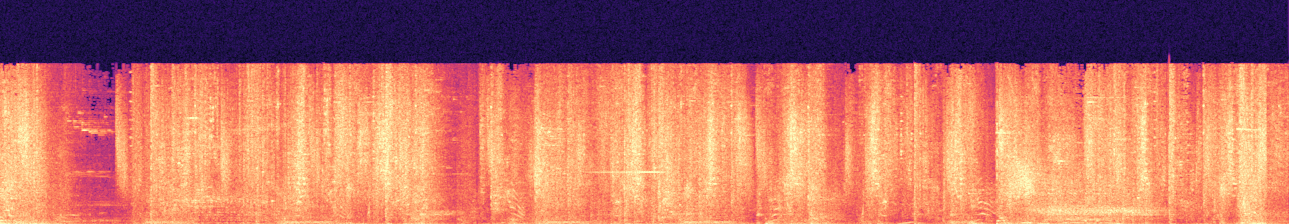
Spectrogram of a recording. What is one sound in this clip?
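Game spell effects crash and whoosh in a fierce battle.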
